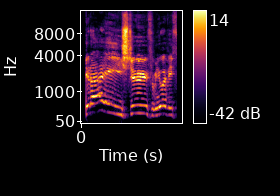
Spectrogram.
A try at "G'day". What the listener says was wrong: There's not so much of a g.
